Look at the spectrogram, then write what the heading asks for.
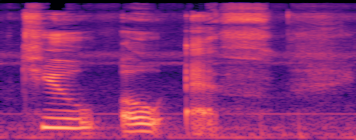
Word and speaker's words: qof: the character that is uh pronounced kof qof and pronounce that way by in the scholarly realm and they say it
